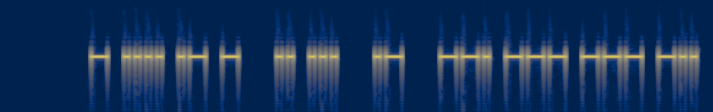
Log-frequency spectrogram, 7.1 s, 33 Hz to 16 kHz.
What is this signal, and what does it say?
Morse code, heard as a keyed tone, about 22 wpm, 700 Hz. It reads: THAT IS A GOOD
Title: Sentences from Top 1000 Words - Review Part 4 - 22wpm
